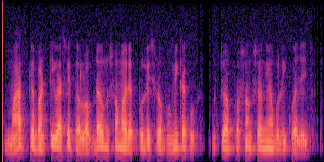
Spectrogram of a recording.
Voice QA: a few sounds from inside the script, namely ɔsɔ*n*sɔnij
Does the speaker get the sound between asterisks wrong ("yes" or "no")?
yes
